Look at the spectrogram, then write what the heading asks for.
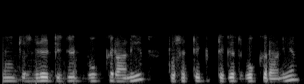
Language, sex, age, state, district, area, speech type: Dogri, male, 45-60, Jammu and Kashmir, Reasi, urban, conversation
